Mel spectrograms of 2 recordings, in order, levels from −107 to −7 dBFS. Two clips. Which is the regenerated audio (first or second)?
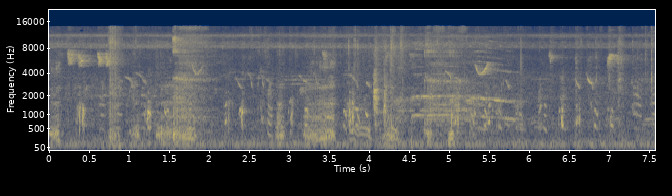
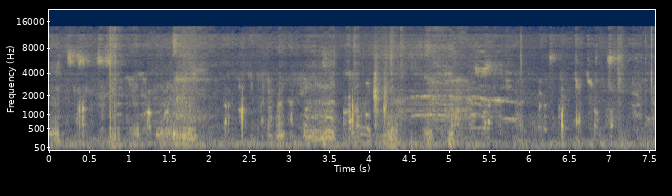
second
